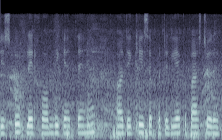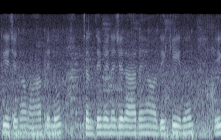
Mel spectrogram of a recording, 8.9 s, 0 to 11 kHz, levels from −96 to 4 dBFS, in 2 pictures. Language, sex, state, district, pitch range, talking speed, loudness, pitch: Hindi, female, Bihar, Purnia, 160-175 Hz, 185 wpm, -17 LUFS, 170 Hz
